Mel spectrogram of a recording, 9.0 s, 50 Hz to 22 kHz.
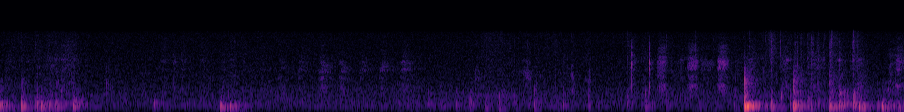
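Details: Playing Shiba Inu puppy, 13 weeks old, makes low rumbling growls: a burst at the start, another near two seconds, and a louder cluster near the end, with light taps and clicks between.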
